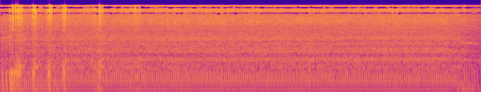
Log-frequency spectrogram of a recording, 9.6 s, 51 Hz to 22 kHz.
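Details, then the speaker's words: John Deere LA125, Briggs & Stratton 21 hp, 282 hours, previously ran terrible, after replacing the aftermarket carb with new OEM Briggs carb plus new fuel filter, plug and air filter, valves adjusted: a few startup clatters, then smooth even steady running, no hunting or misfire. "so it's getting there and it runs perfect so yeah I'm sure it was the carb that aftermarket one"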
